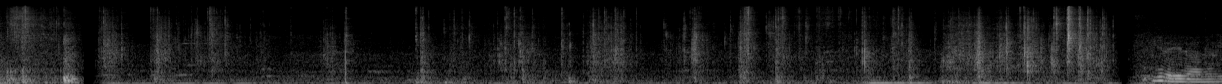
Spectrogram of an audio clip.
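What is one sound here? Plastic bags crinkle and rustle as hands handle them.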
